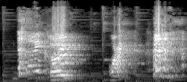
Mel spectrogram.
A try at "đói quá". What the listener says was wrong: No, it's not quack. It's Q-U-A. It's quá. Quá. Đói quá.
